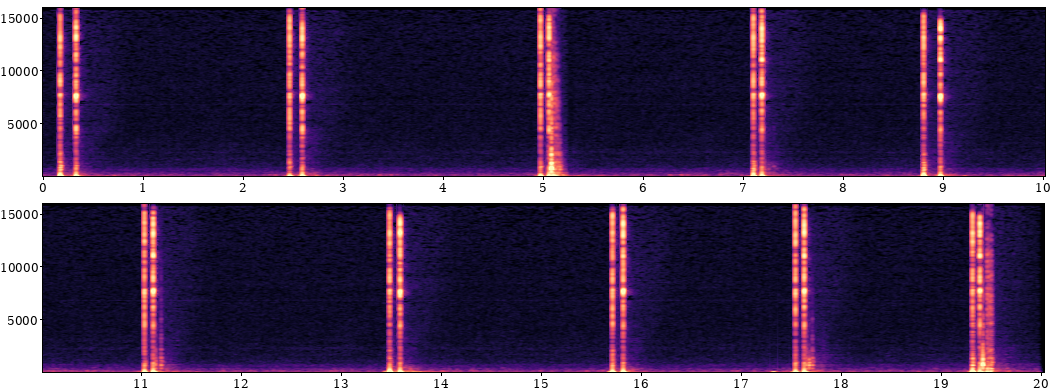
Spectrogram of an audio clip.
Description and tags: Some variations of mouse click sounds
